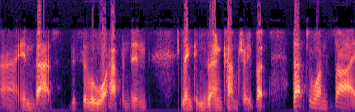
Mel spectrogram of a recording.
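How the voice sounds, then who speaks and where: A man speaks with a British accent. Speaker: political writer. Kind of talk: political commentary interview. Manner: formal, articulate.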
